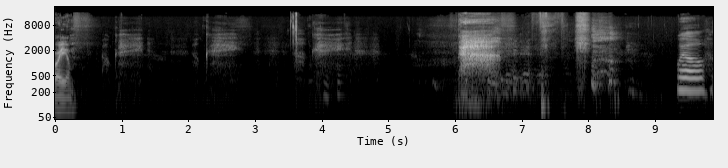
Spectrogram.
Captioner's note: whispers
